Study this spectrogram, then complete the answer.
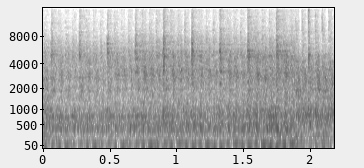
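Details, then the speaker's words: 1976 VW Westfalia Type 2 bus, freshly swapped used engine just after first start: light, fast ticking about five a second over a busy idle. Thought to be hydraulic lifters still pumping up; small exhaust leak also suspected. "I think it's a little lifter noise. Oh, they pump up. It's hydraulic lifters. It just takes some time"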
